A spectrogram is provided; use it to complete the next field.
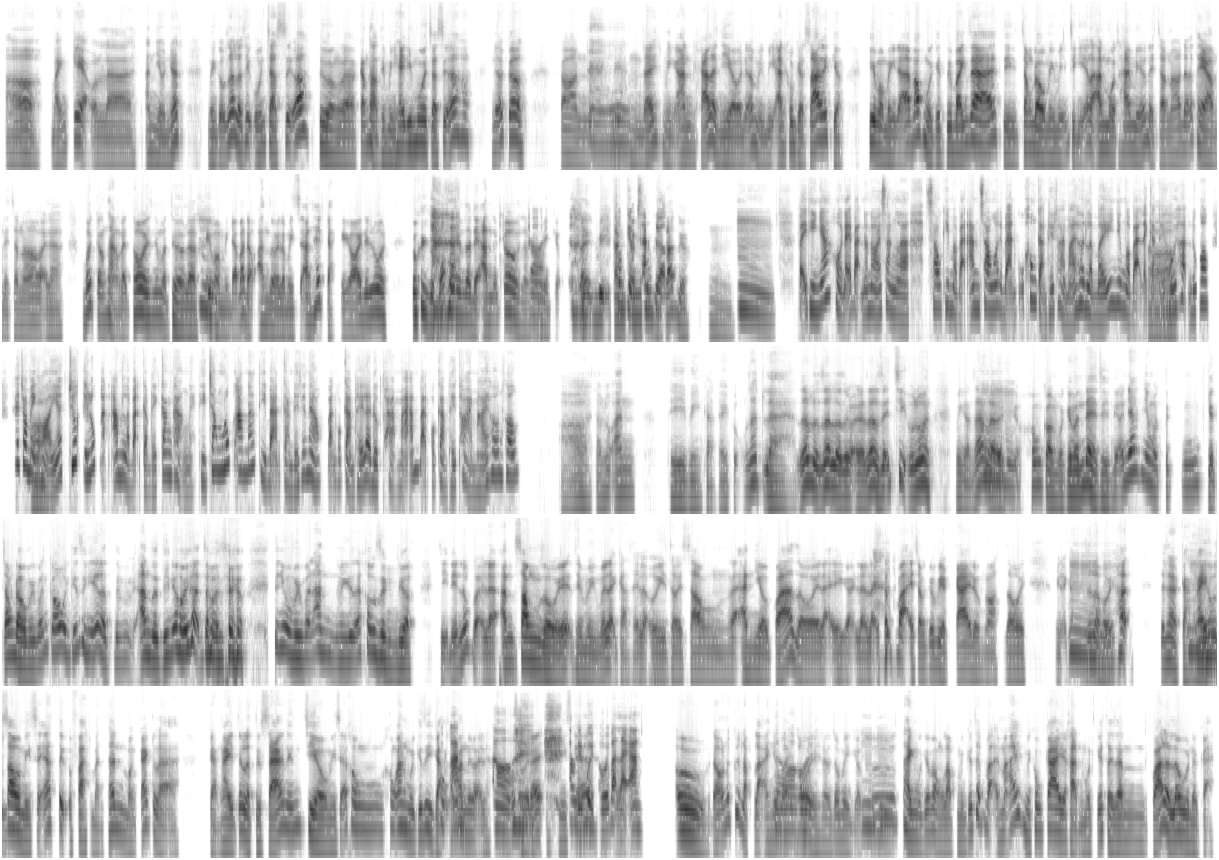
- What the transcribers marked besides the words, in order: laugh; other background noise; laughing while speaking: "ừ"; tapping; laughing while speaking: "cho mà xem"; laugh; laugh
- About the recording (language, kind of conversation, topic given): Vietnamese, advice, Vì sao tôi hay ăn theo cảm xúc khi căng thẳng và sau đó lại hối hận?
